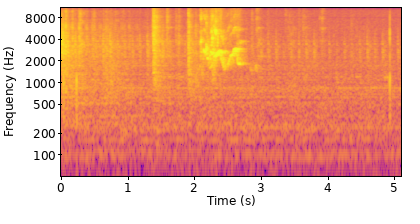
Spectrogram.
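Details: Pet parakeets eating toast, with a brief bright chirping call near the middle amid soft clicking, rustling and feeding noises against a steady low background hum.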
